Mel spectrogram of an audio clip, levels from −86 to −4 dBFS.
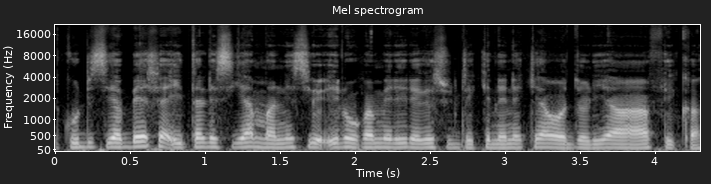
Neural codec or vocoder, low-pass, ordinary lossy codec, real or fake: vocoder, 44.1 kHz, 128 mel bands, Pupu-Vocoder; none; none; fake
